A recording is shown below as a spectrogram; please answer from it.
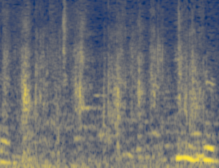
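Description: Footsteps on a dusty, gravelly dirt road: short, even scuffs at a walking pace, about two to three a second. A voice speaks briefly near the end.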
